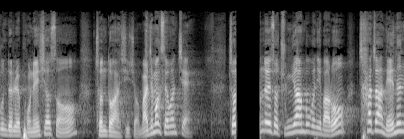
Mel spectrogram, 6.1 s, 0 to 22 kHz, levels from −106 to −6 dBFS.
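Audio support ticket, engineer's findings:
Playback stall, 3.54 to 3.90 s: speech drops to silence for about 0.36 s mid-flow, likely a player buffer underrun or blocked output thread.

Time-compressed catch-up, 3.90 to 5.96 s: speech hurried to 1.15x at unchanged pitch, as the player splices and cross-fades small pieces to drain its backlog. Pitch is unchanged, so this is not a sample-rate mismatch.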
